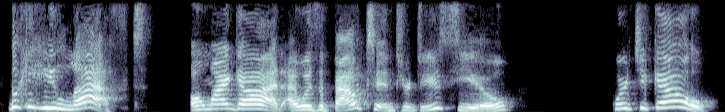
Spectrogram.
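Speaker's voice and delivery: high, loud startled calling out; surprised. Real, not acted. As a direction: call after him in surprise. Host finds guest has left.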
